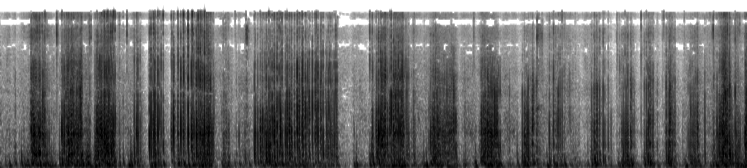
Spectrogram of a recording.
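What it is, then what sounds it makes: Cotton sweatpants waistband. Long nails scratch and pluck the elastic waistband of light gray cotton sweatpants. The result is a string of short, raspy, zipper-like bursts of scratching and scraping separated by brief pauses. The bursts are dense in the low and middle range, with a fainter bright edge.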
